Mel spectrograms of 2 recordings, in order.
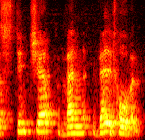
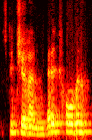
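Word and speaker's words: Stientje van Veldhoven: And it's Stintje van Veldhoven. Now, so come on, did I pronounce that anywhere right?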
